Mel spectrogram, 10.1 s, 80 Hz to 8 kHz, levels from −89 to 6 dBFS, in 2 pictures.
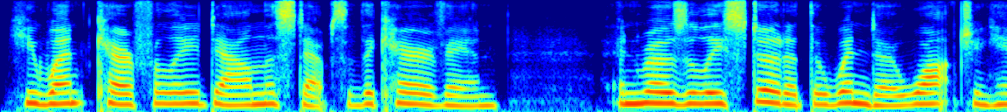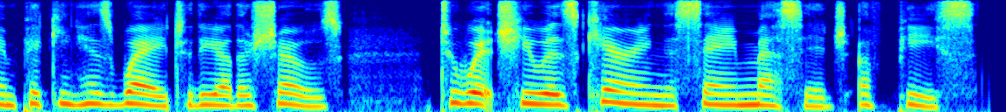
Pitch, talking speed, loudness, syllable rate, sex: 225 Hz, 205 wpm, -18 LUFS, 5.6 syllables/s, female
